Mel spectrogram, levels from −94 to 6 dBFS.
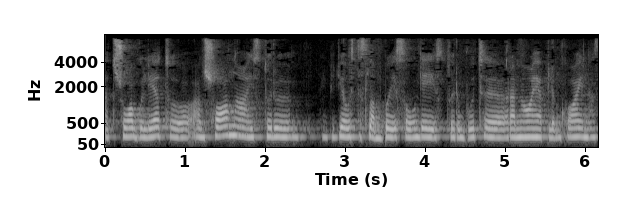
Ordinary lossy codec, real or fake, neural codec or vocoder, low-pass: MP3, 32 kbps; real; none; 7.2 kHz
